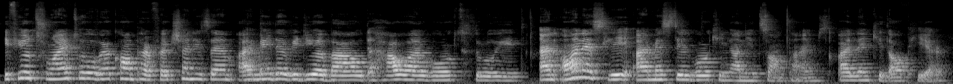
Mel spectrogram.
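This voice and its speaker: A woman with a non-native English accent hosts a scripted self-help video. Her pitch sits in the middle range for a woman. She talks in deliberate, short phrases with pauses, and the room adds clear echo around her voice. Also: fairly even intonation. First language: a language other than English. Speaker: video host sharing self-help advice. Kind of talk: scripted personal explainer to camera. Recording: roomy, echoing sound.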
